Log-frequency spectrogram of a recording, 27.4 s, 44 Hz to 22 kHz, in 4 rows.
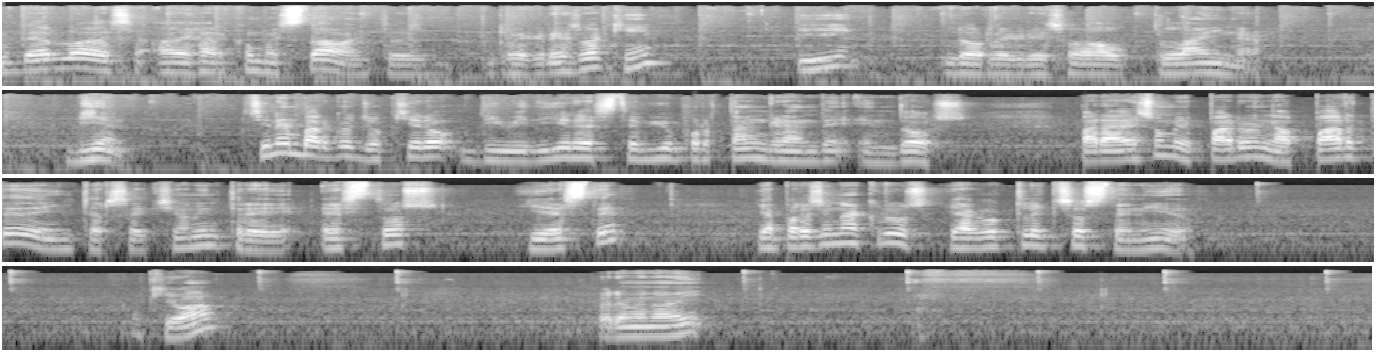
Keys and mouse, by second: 0.0-4.9 drag, 18.1-19.2 drag, 20.0 click, 21.9 click, 24.3 click, 25.8 click, 27.2 click.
